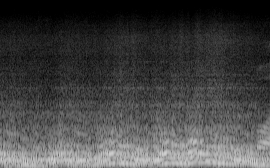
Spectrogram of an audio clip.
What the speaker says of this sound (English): so we can hear this lovely air-cooled engine fire up.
